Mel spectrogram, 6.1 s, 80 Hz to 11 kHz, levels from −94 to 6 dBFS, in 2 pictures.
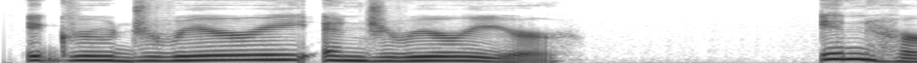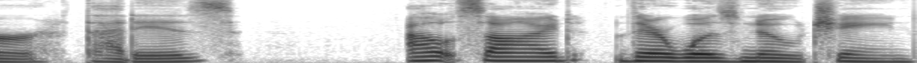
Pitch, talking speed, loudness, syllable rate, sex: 200 Hz, 130 wpm, -17 LUFS, 4.5 syllables/s, female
